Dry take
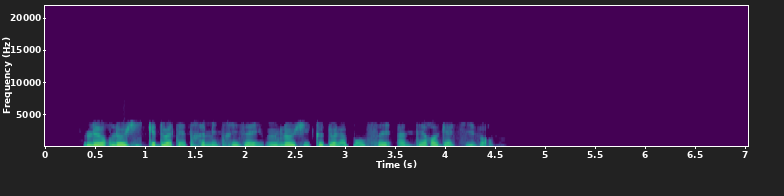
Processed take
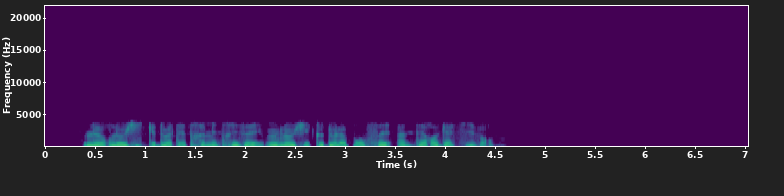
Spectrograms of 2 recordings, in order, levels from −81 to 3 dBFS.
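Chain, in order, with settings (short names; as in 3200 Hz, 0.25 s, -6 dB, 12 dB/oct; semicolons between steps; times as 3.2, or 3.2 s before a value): 2.59–3.27 comb 3.2 ms, depth 61%; limiter -20.5 dBFS, peak gain reduction 9.5 dB; harmonic-percussive split percussive -6 dB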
